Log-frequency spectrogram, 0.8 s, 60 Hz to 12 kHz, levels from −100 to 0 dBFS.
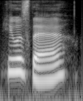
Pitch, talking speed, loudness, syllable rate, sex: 225 Hz, 215 wpm, -15 LUFS, 6.0 syllables/s, female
